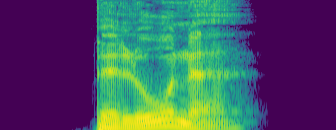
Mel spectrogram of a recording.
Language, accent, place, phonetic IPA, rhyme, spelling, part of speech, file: German, Germany, Berlin, [bəˈloːnə], -oːnə, belohne, verb, De-belohne.ogg
- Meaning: inflection of belohnen: 1. first-person singular present 2. first/third-person singular subjunctive I 3. singular imperative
